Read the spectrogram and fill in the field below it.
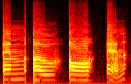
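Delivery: slow, letter by letter spelling. Real, not acted. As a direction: spell each letter slowly. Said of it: "Was it Morn?".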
